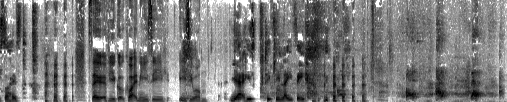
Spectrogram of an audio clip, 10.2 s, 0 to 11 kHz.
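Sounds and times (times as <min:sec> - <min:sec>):
speech: 0:00.0 - 0:07.8
laughter: 0:00.9 - 0:01.7, 0:06.1 - 0:07.8
puppies barking: 0:06.4 - 0:10.1.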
